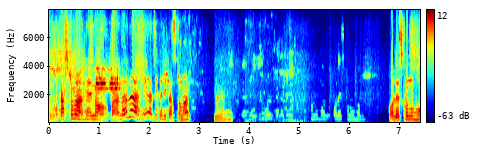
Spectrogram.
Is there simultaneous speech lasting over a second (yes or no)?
no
